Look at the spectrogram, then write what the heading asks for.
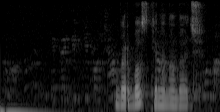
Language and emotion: Russian, neutral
